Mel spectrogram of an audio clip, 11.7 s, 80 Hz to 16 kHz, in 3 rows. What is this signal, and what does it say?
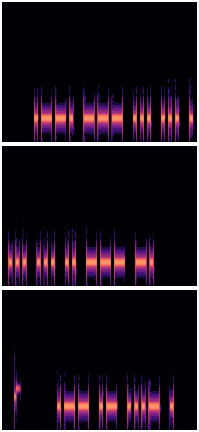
Morse code, heard as a keyed tone, about 17 wpm, 700 Hz. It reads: POSSESSION WAVE
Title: Sentences from Top 1400 Words - New Word Drill Alt - 17wpm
